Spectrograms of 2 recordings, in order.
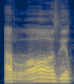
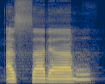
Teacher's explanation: Semuanya idgham, lamnya tidak terbaca, langsung masuk ke huruf-huruf setelahnya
